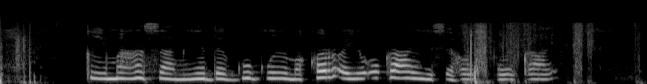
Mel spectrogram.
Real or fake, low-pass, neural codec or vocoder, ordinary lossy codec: fake; 7.2 kHz; codec, 16 kHz in and 24 kHz out, 2.2 kbps, FireRedTTS-2 codec; none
